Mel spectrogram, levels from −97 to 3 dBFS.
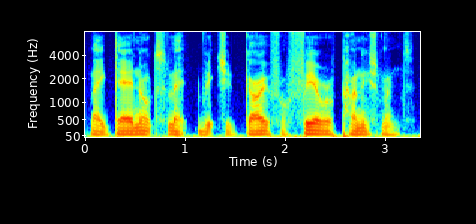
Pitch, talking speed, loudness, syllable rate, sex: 85 Hz, 195 wpm, -18 LUFS, 4.7 syllables/s, male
